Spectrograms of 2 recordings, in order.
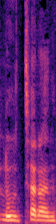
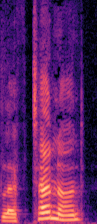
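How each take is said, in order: First: It is said the American way. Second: It is said the Jamaican way.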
